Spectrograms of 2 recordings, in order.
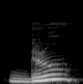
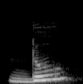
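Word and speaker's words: do: गाड़ी चलाना, ड्राइव करना, ड्राइव, ड्रूव, ड्राइवन, ठीक है? करना, डू, डिड, डन। डॉन मत पढ़ना भाई, खुदा के वास्ते, इसे डन, ठीक है? और ये डो नहीं है, ये डू है।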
